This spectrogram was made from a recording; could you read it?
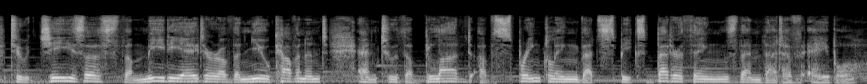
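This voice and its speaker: A male narrator reads scripture in a solemn, formal style. His voice sits at a medium pitch, and his delivery is measured, with dramatic emphasis on key phrases. Music plays behind him. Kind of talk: solemn scripted Bible reading. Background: background music.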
